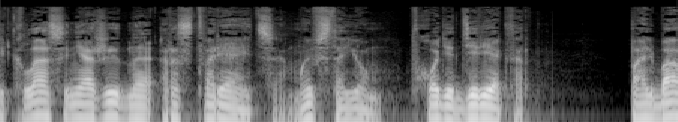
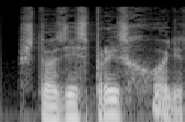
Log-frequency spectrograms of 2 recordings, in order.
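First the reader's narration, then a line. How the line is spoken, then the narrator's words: Cold question. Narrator (Russian): холодно спрашивает директор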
